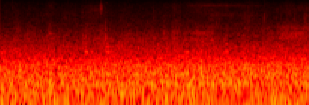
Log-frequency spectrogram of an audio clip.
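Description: Wind buffeting the microphone: a steady low rumbling noise, with a faint knock about one and a half seconds in.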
